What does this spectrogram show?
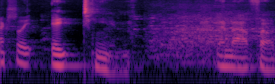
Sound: laugh

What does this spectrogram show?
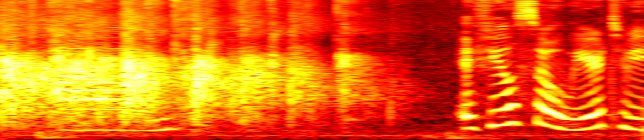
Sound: applause

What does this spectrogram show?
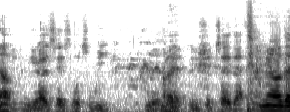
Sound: laughter

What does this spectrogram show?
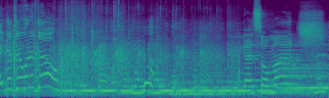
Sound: audience claps

